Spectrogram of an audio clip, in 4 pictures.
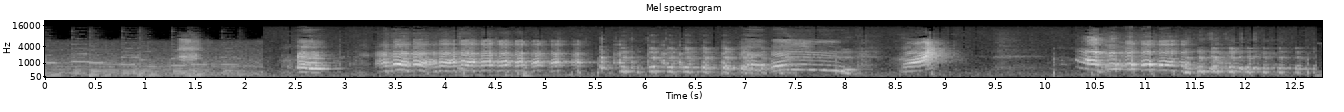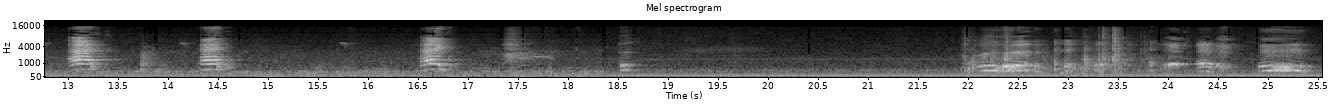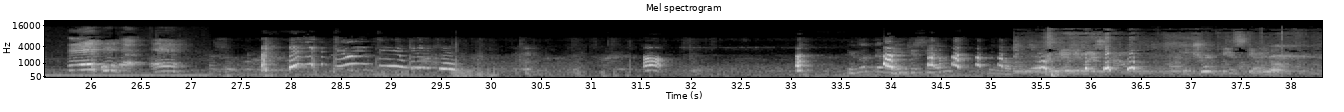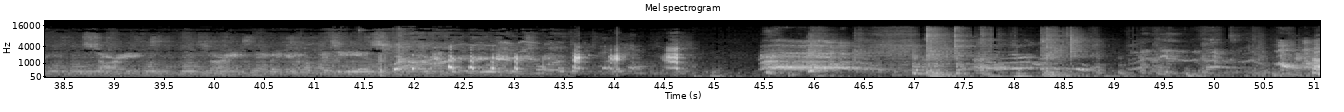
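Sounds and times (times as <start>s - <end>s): baby laughing: 2.4s - 9.1s, 10.3s - 13.5s, 22.0s - 27.0s, 45.5s - 46.6s, 47.4s - 51.0s.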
